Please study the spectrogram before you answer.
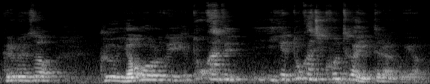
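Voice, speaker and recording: A middle-aged man preaching a sermon as pastor, telling stories in a halting way with many fillers. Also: high voice, very animated, mellow, slight background noise. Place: church sanctuary. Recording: echoey church hall from far off.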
